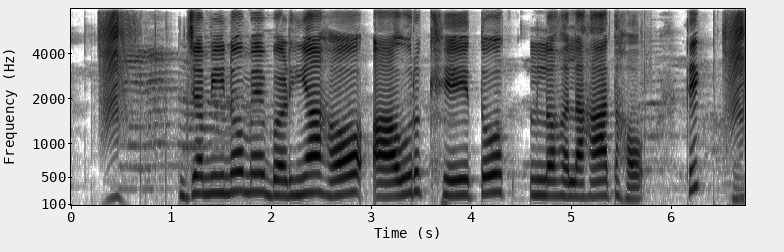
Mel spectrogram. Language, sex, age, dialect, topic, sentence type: Bhojpuri, female, 36-40, Western, agriculture, statement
